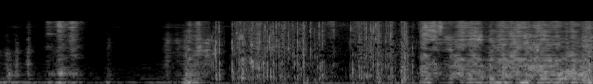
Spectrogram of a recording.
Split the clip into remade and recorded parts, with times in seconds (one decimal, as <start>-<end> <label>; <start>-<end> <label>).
0.0-2.1 remade; 2.1-4.2 recorded; 4.2-5.9 remade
